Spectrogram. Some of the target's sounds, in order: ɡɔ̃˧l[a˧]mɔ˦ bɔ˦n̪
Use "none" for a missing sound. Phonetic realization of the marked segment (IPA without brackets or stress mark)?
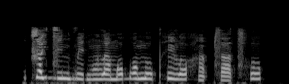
a˧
